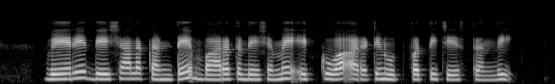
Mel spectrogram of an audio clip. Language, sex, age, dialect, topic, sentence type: Telugu, female, 18-24, Telangana, agriculture, statement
